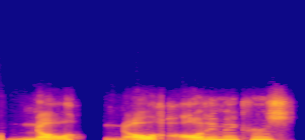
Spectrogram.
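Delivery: slow, drawn-out moan; mild moan. A narrator's reading. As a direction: moan it slowly in mock dismay. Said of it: "moaned Haas".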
